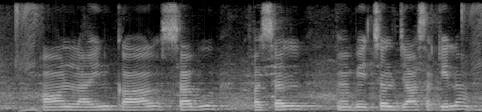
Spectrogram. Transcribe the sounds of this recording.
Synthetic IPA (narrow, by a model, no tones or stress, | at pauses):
ɔːnlaːɪnkasəb | pʰəsəl | beːt͡ʃəld͡ʒaːsəkeːlaː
